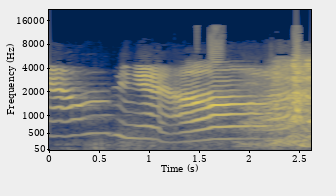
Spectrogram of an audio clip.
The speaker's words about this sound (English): Meow, meow. Look at Minerva. She looks like the cat that swallowed the canary.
